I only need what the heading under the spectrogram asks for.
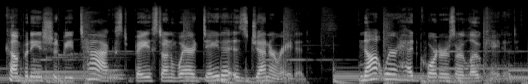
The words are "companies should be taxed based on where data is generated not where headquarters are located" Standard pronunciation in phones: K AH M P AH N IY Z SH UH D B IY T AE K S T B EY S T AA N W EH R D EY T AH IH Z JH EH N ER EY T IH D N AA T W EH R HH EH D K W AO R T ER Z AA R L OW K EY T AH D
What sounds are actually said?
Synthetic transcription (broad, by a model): K AH M P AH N IY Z SH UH D B IY T AE K S T B EY S T N W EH R D EY T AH IH Z JH EH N ER EY T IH D N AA T W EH R HH EH D K W AO R T ER Z AA R L OW K EY T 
